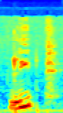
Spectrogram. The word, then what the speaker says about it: Liebchen: So we are going to actually pronounce these B's like they are final in the word. Lieblich and Liebchen.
